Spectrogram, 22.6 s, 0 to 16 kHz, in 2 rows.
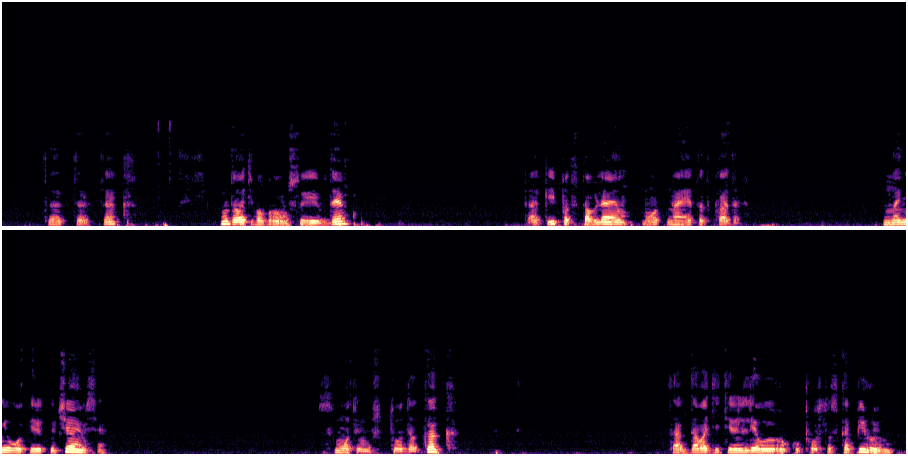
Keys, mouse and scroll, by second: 4.1 shift+d, 11.6 click, 15.2-15.6 scroll down 2, 15.6 middle click, 16.9-18.2 scroll up 2, 19.6 click.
